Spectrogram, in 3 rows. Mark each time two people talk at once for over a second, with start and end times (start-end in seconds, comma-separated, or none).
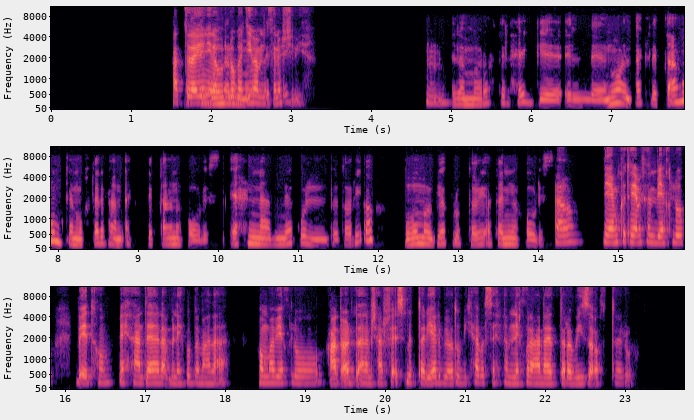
1.7-3.1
